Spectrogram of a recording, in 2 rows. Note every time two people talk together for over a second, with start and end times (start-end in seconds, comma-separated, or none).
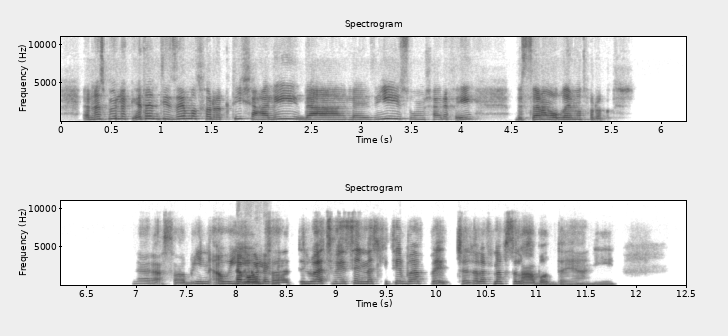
none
